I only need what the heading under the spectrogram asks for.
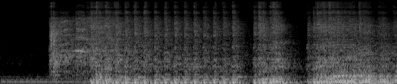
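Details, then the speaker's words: EVO 8 first start after a rebuild with a repaired 20G turbo, new downpipe, EVO 4/5/6 radiator and intercooler piping, with the crank position sensor plugged back in: a brief crank, then it fires with sharp blips and settles into a steady, even run. A healthy first start. "And this is it. This is literally the first start. This is actually the first start of the EVO."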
